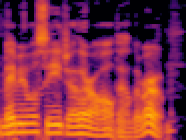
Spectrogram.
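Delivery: ordinary delivery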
